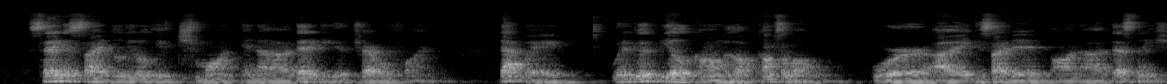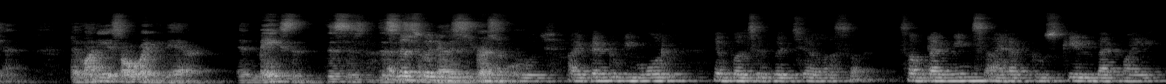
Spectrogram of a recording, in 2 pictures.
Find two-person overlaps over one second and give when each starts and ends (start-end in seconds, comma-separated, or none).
15.5-16.9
